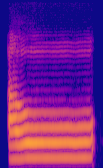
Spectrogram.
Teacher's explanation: start off with the sound of a and end with the waw sakin sound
